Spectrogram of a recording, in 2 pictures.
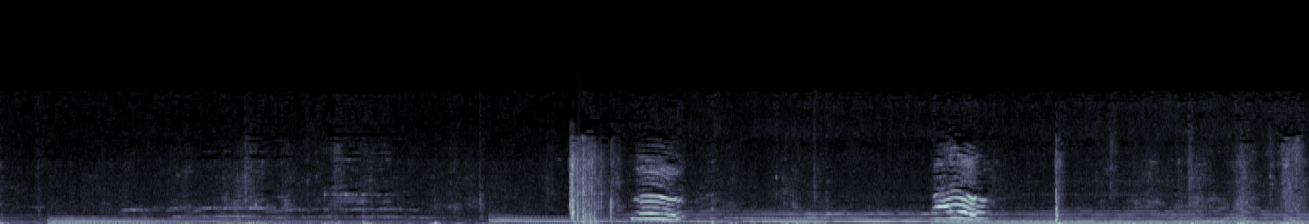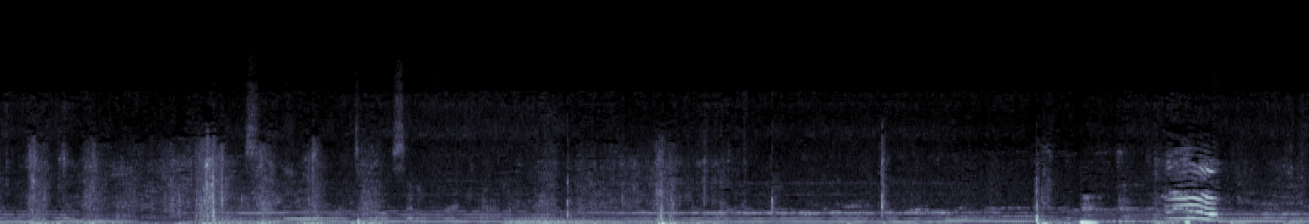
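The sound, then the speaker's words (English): A cat meows repeatedly, its cries sometimes long and drawn out, sometimes short and chirpy, continuing across the whole stretch over a steady background hum. “I believe this is finding a cat.”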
